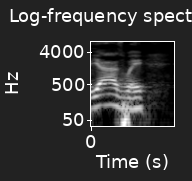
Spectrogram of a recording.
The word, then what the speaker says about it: Yahweh: communicate your way with Yahweh Yahweh communicate yeh or yah way and then you get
